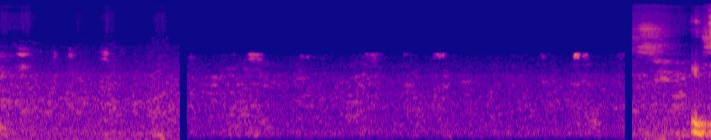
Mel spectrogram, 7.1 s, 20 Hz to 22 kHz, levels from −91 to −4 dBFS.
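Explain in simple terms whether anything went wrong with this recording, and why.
At about 1.79 s the sound briefly drops out (roughly 80 ms), then comes back quieter, duller and with a faint new background hiss, losing everything above 4.4 kHz. That's likely an input switched to a poorer device, and it switches back at 6.32 s.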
